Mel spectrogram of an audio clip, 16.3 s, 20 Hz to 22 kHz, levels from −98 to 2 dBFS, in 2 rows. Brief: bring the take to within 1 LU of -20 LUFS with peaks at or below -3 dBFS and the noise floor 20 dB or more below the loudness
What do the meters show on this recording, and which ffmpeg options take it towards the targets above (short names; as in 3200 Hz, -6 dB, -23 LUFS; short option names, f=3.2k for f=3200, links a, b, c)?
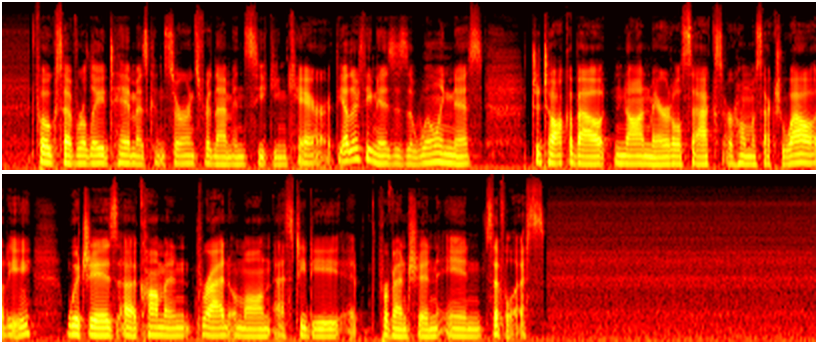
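loudness -24.5 LUFS; peak -3.0 dBFS; loudness target -20.0 LUFS
-> -af "volume=4.5dB,alimiter=limit=-3dB:level=0:latency=1"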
